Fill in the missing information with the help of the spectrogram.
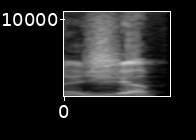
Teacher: orang orang Syam jimnya jadi syin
